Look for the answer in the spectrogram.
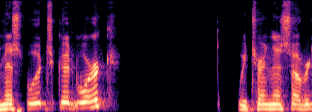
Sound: pause

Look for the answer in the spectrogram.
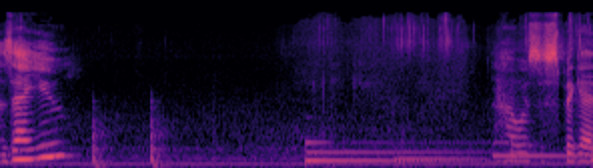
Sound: knocks

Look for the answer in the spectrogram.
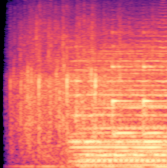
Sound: audience applauds; gentle music

